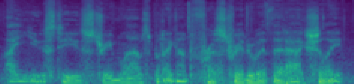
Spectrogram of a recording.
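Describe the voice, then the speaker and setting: A man hosts an ASMR livestream, chatting casually and gently in a hushed whisper, close to the microphone. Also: fairly low pitch, normal speed, gravelly, background noise. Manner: casual, friendly, thanking viewers. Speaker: livestream host. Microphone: close microphone with compression and limiter.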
